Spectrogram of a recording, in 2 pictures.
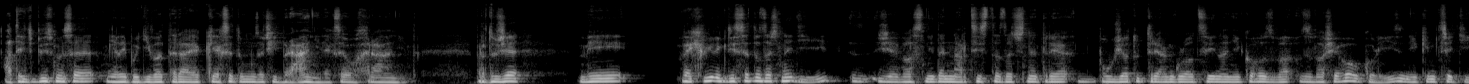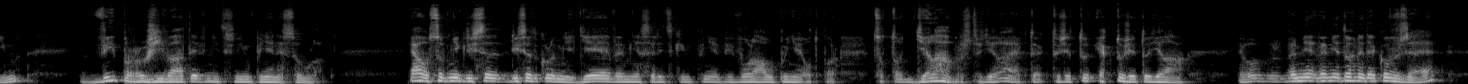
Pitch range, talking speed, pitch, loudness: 115-140 Hz, 190 wpm, 125 Hz, -26 LUFS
